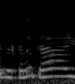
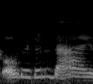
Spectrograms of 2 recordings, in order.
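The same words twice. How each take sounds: First: Softer, dread sinking in over "die"; hushed mock dread. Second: Mock panic, pitched high, as if dreading it; a pretend worried thought. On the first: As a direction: whisper the worry to yourself. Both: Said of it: "every episode I always think".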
